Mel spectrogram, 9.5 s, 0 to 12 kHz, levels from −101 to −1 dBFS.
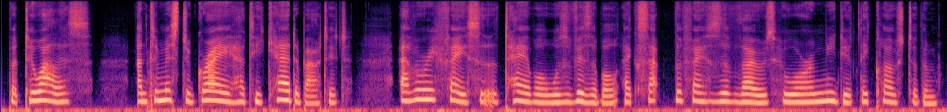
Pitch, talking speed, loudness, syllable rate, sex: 220 Hz, 175 wpm, -18 LUFS, 5.8 syllables/s, female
